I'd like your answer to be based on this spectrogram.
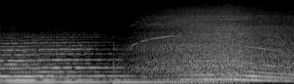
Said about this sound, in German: Auf der Gang mit dem Staubsauger.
